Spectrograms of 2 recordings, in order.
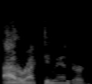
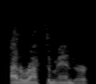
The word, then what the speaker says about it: Ataraxiamander: Uh, like like in other words, it's pronounced Adoractander. So that one you don't have adoractia. That's literally the spelling we use which is but you just pronounce it as one word.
